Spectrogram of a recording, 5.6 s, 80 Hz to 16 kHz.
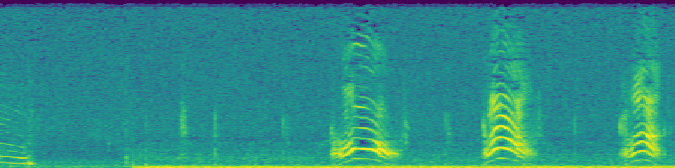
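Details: Kittens meowing: three high, arched mews with rich harmonics around 3, 4 and 5 seconds, following a faint short squeak at the start, over a steady low hum.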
